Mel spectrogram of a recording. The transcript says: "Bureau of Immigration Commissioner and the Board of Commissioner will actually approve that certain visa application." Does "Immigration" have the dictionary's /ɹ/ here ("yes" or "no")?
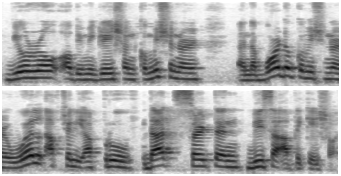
yes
